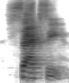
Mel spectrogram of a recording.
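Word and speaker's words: Sachse: Prosper Allen Frisco Richardson Saxy I just learned how to pronounce saxi today it's spelled sa I or something like that but I figured out how to spell it Saxy those are the five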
